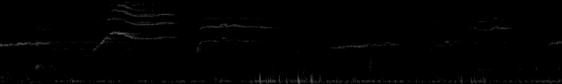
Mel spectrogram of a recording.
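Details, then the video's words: Naughty monkeys in a rural village give high, thin rising squeals and whistled calls, some sweeping upward and others bending down, about one each second, over a low steady hum. "naughty monkeys...real video ,no cut no sound effect..."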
